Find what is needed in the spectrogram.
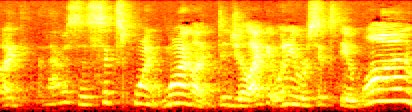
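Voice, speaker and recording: Amid noticeable background noise and audible room echo, a woman talks fairly quickly in an animated tone, her pitch swinging very widely. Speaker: paranormal investigator and medium. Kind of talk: casual explanation during an investigation.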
